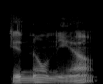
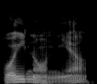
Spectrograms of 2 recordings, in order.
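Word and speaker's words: koinonia: kinnonya politiky i'll give you the spelling k-o-i-n-o-n-i-a kenonia it's not pronounced quinonia it's pronounced actually politic a all right and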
